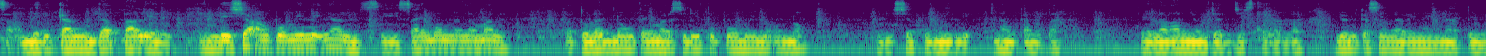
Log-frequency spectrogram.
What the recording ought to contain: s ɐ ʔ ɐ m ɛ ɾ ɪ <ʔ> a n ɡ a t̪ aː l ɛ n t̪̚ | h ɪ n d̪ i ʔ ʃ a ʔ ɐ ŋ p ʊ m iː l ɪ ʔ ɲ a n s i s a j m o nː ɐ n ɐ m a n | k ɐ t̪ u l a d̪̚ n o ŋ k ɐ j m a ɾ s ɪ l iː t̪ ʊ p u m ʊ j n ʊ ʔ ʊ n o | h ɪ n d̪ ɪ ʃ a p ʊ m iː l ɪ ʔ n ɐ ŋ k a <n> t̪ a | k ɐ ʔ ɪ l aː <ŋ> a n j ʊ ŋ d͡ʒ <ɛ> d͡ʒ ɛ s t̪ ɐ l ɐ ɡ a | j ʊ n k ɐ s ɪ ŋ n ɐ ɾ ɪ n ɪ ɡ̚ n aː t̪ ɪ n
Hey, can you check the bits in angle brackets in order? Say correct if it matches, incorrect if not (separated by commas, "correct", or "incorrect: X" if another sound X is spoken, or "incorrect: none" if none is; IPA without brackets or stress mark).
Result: incorrect: k, correct, correct, incorrect: a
